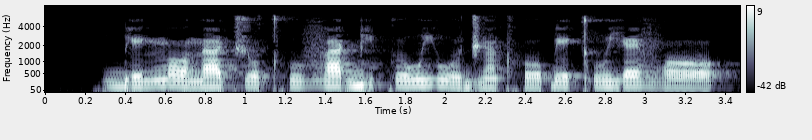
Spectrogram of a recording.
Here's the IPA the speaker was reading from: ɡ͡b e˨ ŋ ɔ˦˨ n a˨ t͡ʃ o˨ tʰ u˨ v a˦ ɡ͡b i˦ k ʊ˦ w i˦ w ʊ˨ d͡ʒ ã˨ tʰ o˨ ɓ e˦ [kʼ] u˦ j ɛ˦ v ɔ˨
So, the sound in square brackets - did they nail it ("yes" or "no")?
yes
